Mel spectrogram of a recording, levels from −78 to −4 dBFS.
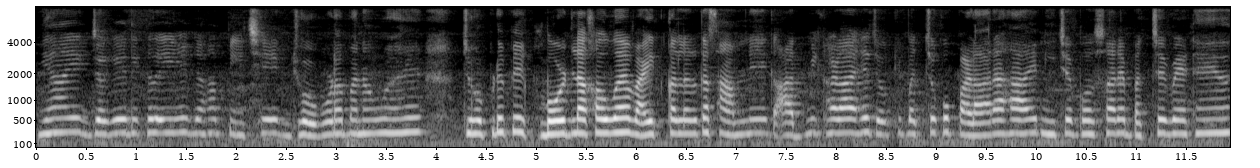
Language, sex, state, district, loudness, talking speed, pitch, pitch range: Hindi, female, Bihar, Lakhisarai, -20 LUFS, 205 wpm, 255 Hz, 245-260 Hz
